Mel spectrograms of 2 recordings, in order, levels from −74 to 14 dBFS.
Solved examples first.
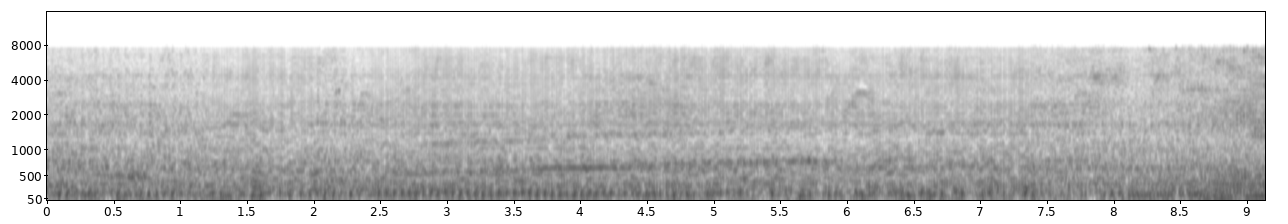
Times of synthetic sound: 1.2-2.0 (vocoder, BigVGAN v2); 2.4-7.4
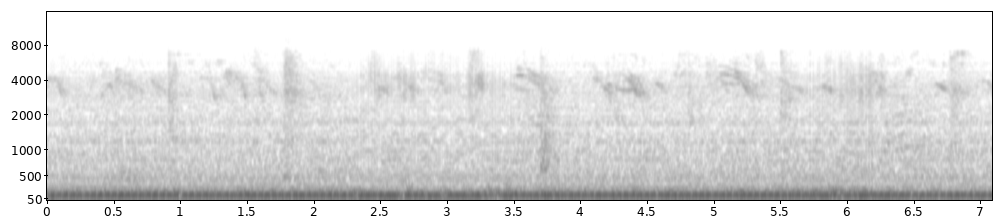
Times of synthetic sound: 2.3-3.5 (vocoder, BigVGAN v2); 5.7-6.2

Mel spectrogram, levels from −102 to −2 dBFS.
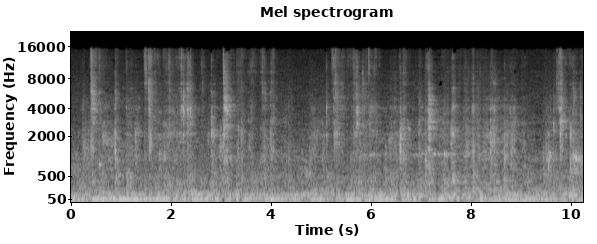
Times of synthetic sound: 7.5-8.3 (vocoder, BigVGAN v2)

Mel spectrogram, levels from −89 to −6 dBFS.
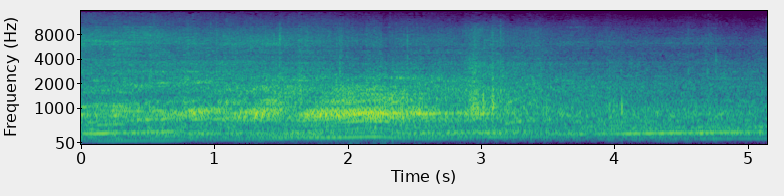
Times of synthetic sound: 0.0-0.8 (vocoder, BigVGAN v2); 2.5-3.9

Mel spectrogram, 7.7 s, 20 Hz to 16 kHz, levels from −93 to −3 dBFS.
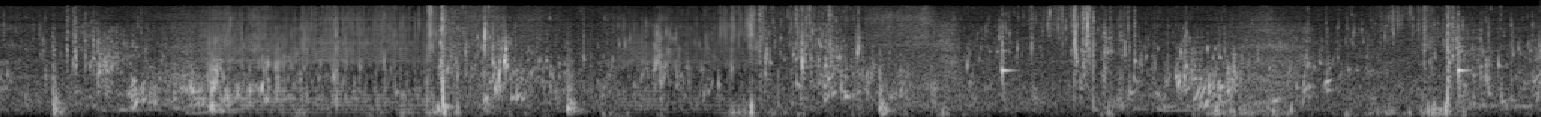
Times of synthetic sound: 1.0-2.2 (vocoder, BigVGAN v2); 3.1-3.8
